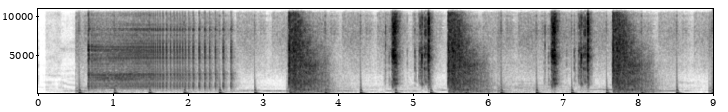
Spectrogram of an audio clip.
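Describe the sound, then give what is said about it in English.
A rapid, steady barrage of gunshots, each a loud booming thump with sharp cracks, firing roughly four times a second for about nine seconds without pause or voices. “Wow, I am a really bad shot.”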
